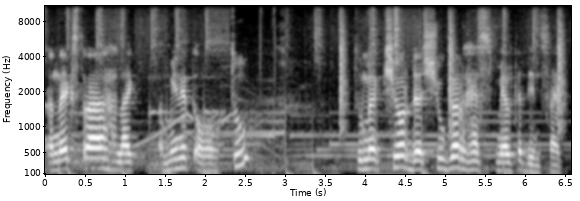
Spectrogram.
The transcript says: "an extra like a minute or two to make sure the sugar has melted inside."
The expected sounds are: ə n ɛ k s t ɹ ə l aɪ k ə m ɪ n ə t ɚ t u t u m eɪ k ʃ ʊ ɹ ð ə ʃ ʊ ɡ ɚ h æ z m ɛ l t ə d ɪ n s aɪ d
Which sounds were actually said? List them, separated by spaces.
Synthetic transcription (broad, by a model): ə n ɛ k s t ɹ ə l aɪ k ə m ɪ n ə t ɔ t u t u m eɪ k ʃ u ɹ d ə ʃ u ɡ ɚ h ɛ s m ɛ l t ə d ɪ n s aɪ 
